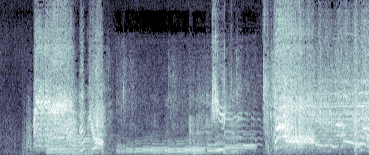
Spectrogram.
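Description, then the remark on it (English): Loud, piercing unearthly shrieks in a horror movie trailer burst out twice, each sliding and wavering in pitch, with a lower, steadier wailing tone sustained between them. “A flash of steel. An unearthly shriek. An icy breath.”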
